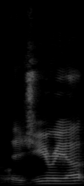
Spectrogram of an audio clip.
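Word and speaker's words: Egeria: This is from the diary of the pilgrimage of Algeria, or sometimes you'll see her name spelled and pronounced Etheria.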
